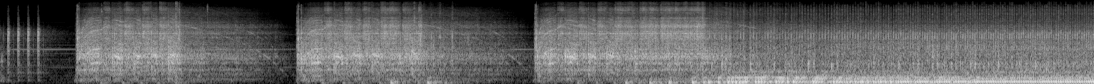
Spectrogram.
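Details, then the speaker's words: Mitsubishi Evo engine, previously knocking, after the cams were pulled and a bad cam gear was found and the cams reinstalled; two cranking bursts, then it catches and settles into a steady, even idle with no knock. Sounds healthy. "hell yeah that thing's healthy that sounds good that's a healthy son of a [ __ ]"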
